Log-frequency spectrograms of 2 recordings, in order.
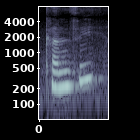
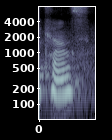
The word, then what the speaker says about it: Kunze: The next person is Kunze. Did I pronounce that right, or correct me on my pronunciation? You were close enough. My name is Coons.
